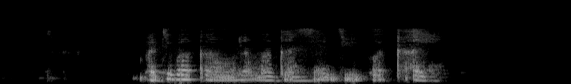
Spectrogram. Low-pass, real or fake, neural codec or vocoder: 5.4 kHz; fake; codec, 44.1 kHz, 3.4 kbps, Pupu-Codec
